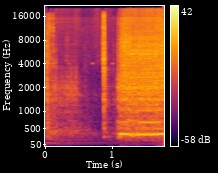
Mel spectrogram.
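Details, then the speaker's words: Gravely 20G tractor, unstarted since November, on jumper box with dead battery, choke on, throttle at idle: starter cranks with strained, steady mid-pitched whine under a second; dry starter needs oil again. "the starter needs oil again listen to that"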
